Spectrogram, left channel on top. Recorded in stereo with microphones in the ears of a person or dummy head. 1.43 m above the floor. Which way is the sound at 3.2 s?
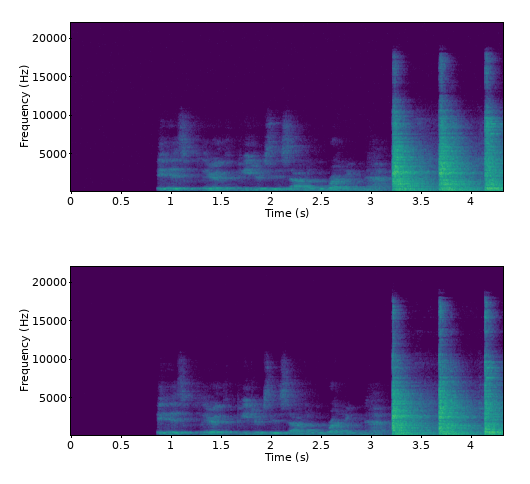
45° right (ahead or behind).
